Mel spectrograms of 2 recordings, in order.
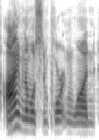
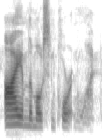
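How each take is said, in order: First: "I am the most important one" said louder with self-importance; proud loud declaration. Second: Said in the usual way. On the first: Shown as a demonstration. Pastor mocking selfish people, proud loud claim. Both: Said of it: "When we started saying".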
